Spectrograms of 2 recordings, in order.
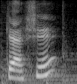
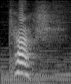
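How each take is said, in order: First: It ends with an 'ay' sound. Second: It ends with a 'sh' sound. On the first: The speaker calls it wrong. "So cache? No" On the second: The speaker calls it right. "The correct pronunciation will be cash"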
